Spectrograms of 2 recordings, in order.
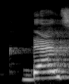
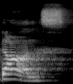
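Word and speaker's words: dance: ড্যান্স নয়, ডান্স, ডান্স, বলো আমার সাথে ডান্স।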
